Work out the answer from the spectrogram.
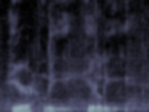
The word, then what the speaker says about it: Haley: Haley is pronounced Here Lee.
